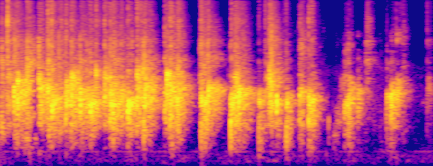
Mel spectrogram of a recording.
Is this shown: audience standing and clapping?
yes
